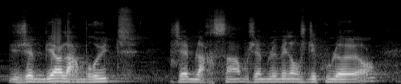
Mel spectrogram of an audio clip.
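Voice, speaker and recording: A medium-pitched male voice against noticeable background noise. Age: 60s. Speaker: gallery owner and painter. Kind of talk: interview. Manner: hesitant, many fillers.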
